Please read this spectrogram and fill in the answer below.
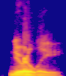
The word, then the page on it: nearly: American English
